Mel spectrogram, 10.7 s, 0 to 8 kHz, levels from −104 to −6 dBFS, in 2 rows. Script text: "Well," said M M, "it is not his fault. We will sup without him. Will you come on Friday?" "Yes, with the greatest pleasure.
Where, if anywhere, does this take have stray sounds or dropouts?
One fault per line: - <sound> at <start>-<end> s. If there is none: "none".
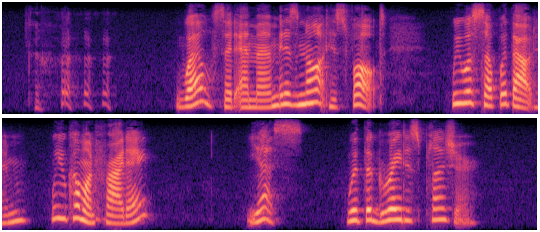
- laugh at 0.2-1.2 s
